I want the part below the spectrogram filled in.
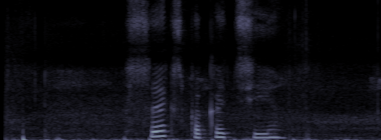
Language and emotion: Russian, neutral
